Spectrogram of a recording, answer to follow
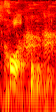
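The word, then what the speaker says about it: corps: Or C-O-R-P-S, it's core. You don't pronounce the P or the S.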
